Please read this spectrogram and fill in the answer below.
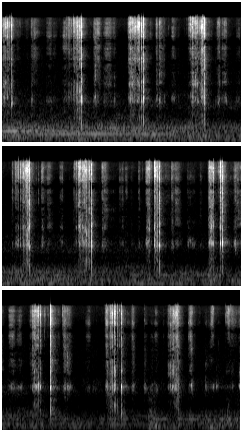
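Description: Small scissors snipping a cardboard toilet paper tube, one crisp cut at a time, about a cut a second.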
